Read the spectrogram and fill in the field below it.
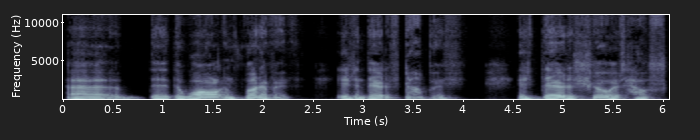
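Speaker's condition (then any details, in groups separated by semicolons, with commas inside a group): Profound hearing loss, deaf accent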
